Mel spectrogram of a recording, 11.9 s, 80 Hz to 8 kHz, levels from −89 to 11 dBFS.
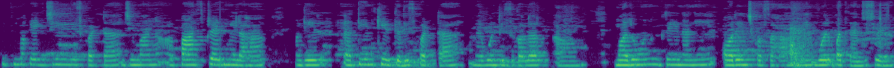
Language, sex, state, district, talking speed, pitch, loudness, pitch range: Konkani, female, Goa, North and South Goa, 145 wpm, 215 Hz, -20 LUFS, 205-225 Hz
